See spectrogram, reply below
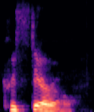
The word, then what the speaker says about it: Cristero: Cristero.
